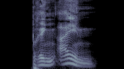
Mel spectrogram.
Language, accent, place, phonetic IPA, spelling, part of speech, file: German, Germany, Berlin, [ˌbʁɪŋ ˈaɪ̯n], bring ein, verb, De-bring ein.ogg
- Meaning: singular imperative of einbringen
